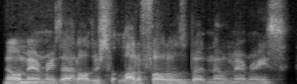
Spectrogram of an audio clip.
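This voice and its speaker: A deep-voiced man from Thailand talks as a podcast guest, his tone low and mellow. He speaks haltingly, full of fillers and restarts, in a relaxed interview. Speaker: podcast guest, western filmmaker.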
